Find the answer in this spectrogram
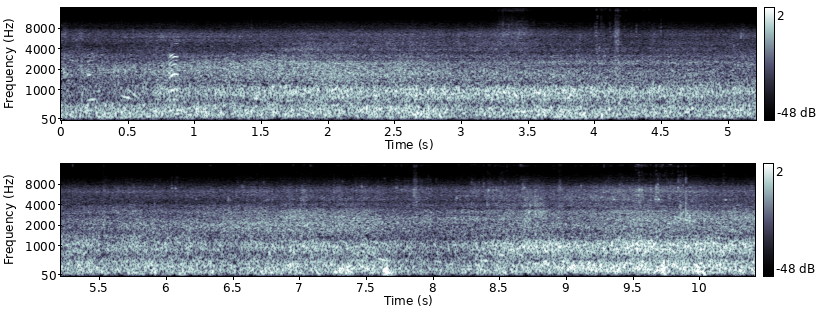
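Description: Sea surf breaking and washing up a sandy beach in a steady rush, swelling a little louder near the end.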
